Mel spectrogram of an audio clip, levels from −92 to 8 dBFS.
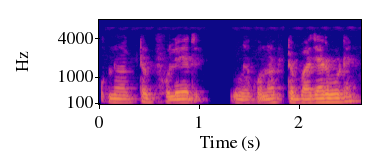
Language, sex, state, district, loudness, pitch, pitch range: Bengali, male, West Bengal, Purulia, -25 LUFS, 125 Hz, 120-135 Hz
